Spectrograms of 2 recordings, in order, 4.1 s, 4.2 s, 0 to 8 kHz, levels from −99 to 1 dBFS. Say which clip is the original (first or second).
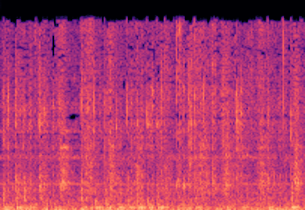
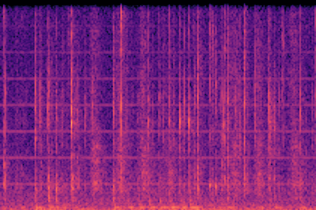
second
